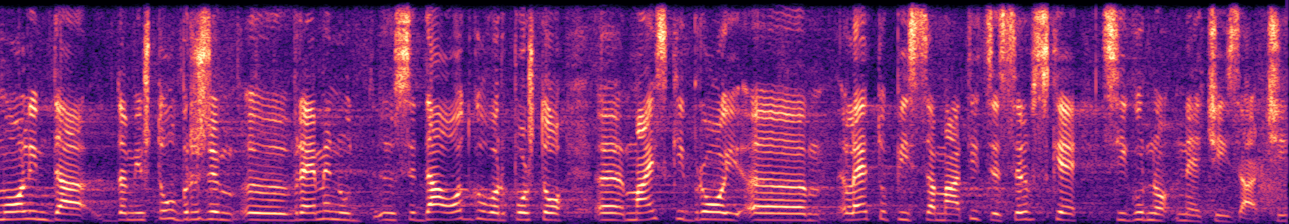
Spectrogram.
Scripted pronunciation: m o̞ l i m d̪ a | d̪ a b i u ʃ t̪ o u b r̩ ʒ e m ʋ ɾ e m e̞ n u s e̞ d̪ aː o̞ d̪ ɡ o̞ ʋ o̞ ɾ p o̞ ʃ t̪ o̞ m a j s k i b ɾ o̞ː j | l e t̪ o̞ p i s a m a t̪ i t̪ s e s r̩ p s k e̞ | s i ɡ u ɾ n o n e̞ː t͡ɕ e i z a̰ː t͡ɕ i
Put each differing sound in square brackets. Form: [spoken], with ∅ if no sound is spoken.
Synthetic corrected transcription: m o̞ l i m d̪ a | d̪ a [m] i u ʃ t̪ o u b r̩ ʒ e m ʋ ɾ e m e̞ n u s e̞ d̪ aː o̞ d̪ ɡ o̞ ʋ o̞ ɾ p o̞ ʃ t̪ o̞ m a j s k i b ɾ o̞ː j | l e t̪ o̞ p i s a m a t̪ i t̪ s e s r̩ p s k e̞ | s i ɡ u ɾ n o n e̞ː t͡ɕ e i z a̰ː t͡ɕ i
